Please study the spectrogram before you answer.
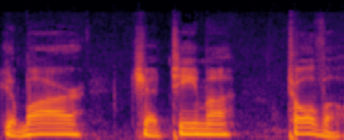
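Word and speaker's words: גמר חתימה טובה: Another traditional greeting is Gamar Chatima Tova, pronounced Gamar Chatima Tova.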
